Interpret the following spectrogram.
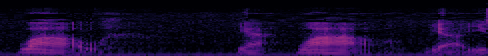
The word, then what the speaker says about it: و: This is the letter WaaW. It's pronounced like W in English.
